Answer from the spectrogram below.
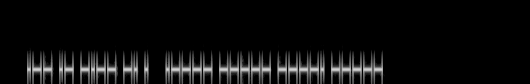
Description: Morse code, heard as a keyed tone, about 44 wpm, 700 Hz. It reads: WAYNE 1090
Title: CWT Exchange 45wpm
